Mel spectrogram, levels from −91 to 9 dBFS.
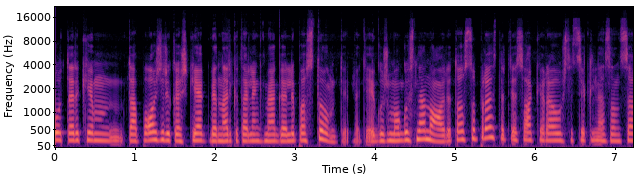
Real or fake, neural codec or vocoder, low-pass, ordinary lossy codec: real; none; 19.8 kHz; Opus, 24 kbps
